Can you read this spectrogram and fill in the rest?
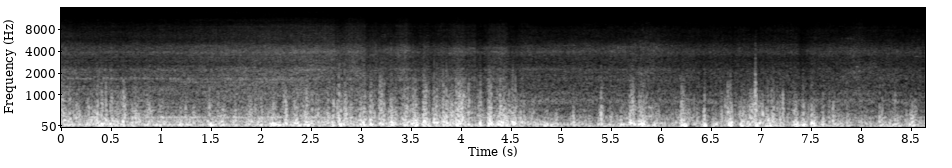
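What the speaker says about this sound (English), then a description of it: "Sometimes the wind is so much." Strong wind buffets the microphone outdoors in a steady, loud roar with gusty swells that last throughout, with no voices.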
